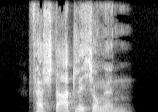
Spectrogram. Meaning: plural of Verstaatlichung
- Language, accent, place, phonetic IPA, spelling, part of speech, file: German, Germany, Berlin, [fɛɐ̯ˈʃtaːtlɪçʊŋən], Verstaatlichungen, noun, De-Verstaatlichungen.ogg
